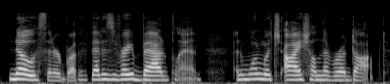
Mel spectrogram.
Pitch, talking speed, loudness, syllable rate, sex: 215 Hz, 260 wpm, -17 LUFS, 6.5 syllables/s, female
